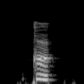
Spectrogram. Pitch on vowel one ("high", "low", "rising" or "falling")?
low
